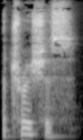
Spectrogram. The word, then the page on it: atrocious: British English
